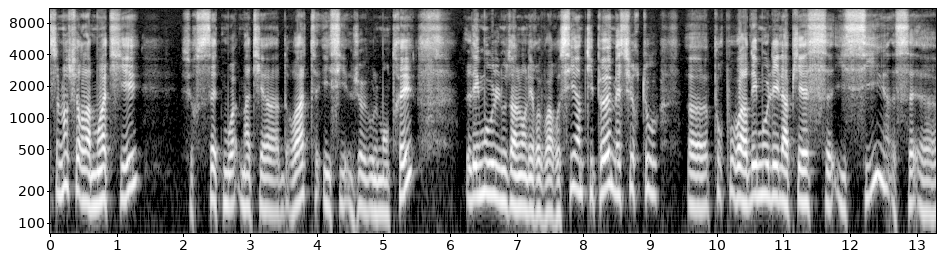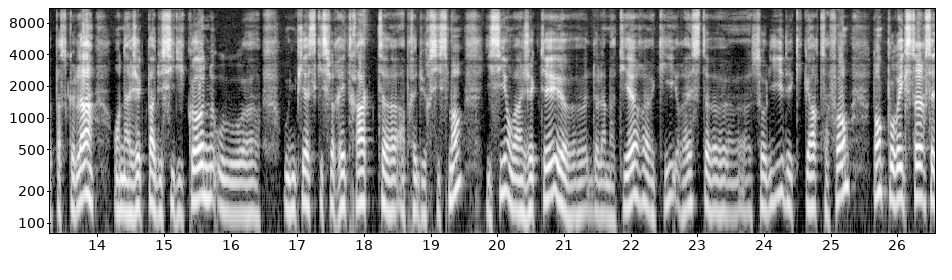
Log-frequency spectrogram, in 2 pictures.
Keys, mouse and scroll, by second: 5.6 click, 6.7-7.2 scroll up 2, 7.2 click, 8.3 click, 9.3-9.7 scroll up 2, 9.9-11.9 drag.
